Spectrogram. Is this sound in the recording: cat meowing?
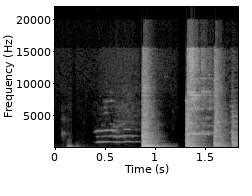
yes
